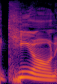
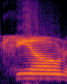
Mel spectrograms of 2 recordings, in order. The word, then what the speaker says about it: Koen: And I always say Koen. Is that the correct pronunciation? – It is. It is Koen. It's spelled Koen.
